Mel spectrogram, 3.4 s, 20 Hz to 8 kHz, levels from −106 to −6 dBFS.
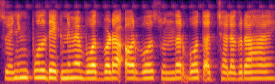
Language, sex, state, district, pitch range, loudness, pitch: Hindi, female, Uttar Pradesh, Lalitpur, 230-245 Hz, -18 LUFS, 235 Hz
